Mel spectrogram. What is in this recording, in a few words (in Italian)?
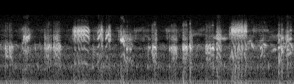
Averla mascherata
